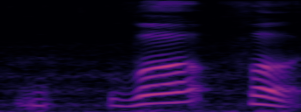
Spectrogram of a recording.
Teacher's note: दंतोष्ठ व और फ, दांत पर भी और नीचे का होठ भी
